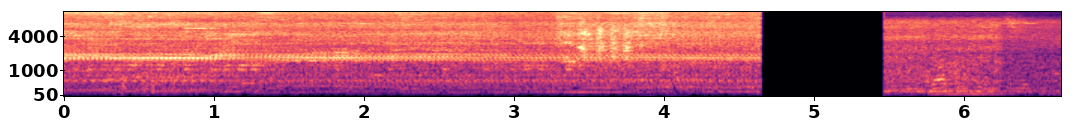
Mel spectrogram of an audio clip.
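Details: Hyundai Starex power steering: steady high hum over the engine for several seconds while turning; power steering hum when turning, cause undetermined.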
